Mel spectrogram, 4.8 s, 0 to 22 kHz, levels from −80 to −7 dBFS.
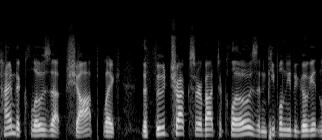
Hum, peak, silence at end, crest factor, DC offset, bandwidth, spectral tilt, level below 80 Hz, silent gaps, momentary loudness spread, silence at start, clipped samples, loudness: none; -8 dBFS; 0 s; 18 dB; under 0.1%; 10.5 kHz; -7 dB/octave; -62 dBFS; none; 5 LU; 0 s; under 0.1%; -26 LUFS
